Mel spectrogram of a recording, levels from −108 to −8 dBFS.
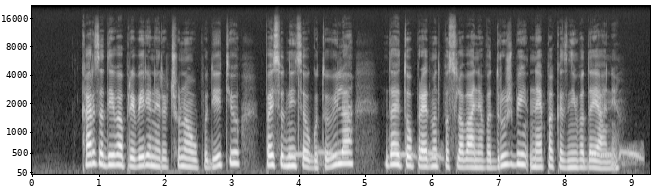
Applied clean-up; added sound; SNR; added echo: none; Bird; 13 dB; none.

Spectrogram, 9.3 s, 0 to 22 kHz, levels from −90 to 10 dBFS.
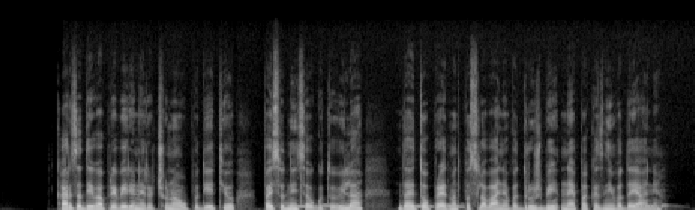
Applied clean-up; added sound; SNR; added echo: neural mask model RNNoise.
